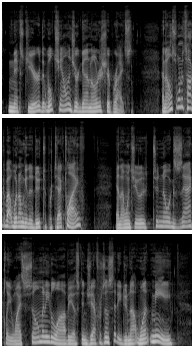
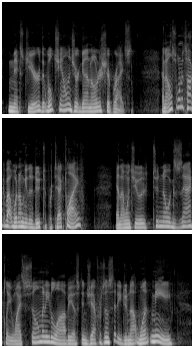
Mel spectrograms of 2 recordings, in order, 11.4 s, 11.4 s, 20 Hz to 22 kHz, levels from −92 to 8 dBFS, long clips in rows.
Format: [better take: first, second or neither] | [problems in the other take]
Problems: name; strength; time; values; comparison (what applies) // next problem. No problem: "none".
first | muffled; slightly; fading above 3 kHz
